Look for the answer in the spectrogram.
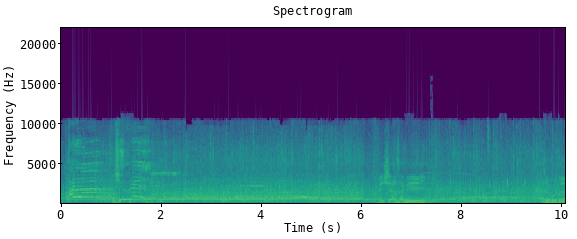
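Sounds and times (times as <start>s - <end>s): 
audience clapping at a political rally: 0.0s - 10.0s
speech: 1.0s - 1.8s, 6.4s - 7.4s, 9.7s - 10.0s
audience whistling at a Les Républicains political rally at La Villette: 1.6s - 2.6s, 3.5s - 5.2s, 7.3s - 9.4s
crowd voices at a political rally: 4.0s - 10.0s.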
